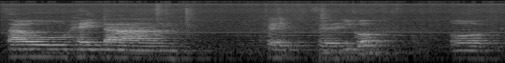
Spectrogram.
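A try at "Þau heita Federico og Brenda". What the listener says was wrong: Pero recordemos que este pronombre no se pronuncia thou, sino que se pronuncia thøy. Thøy heita Federico o Brenda.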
